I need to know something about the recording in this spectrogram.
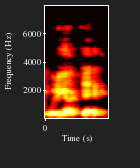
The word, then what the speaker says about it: Uriarte: It's technically Uriarte, which is Spanish, Mexican name.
